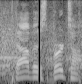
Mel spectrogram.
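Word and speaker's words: Dāvis Bertāns: Oh, well, now, at this point in my life, it's Davis Bertans. Is that how you say his name? Yeah. Davis Bertans. Davis Bertans?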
